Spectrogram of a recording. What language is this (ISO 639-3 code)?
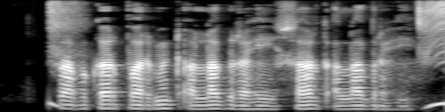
bho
